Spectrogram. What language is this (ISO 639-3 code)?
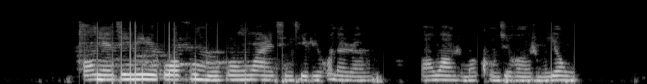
zho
